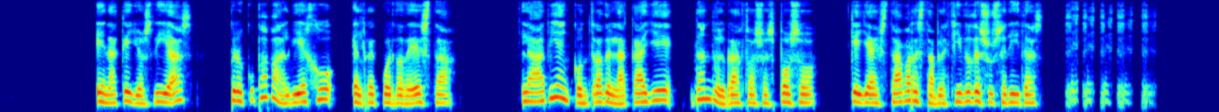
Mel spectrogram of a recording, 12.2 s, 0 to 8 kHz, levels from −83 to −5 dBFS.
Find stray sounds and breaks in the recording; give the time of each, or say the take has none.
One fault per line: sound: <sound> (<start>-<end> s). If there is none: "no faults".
sound: laugh (10.7-11.6 s)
